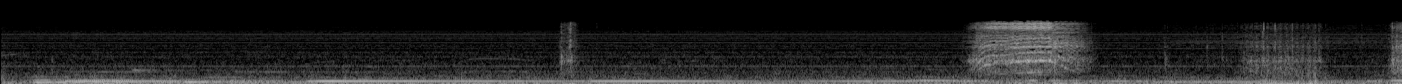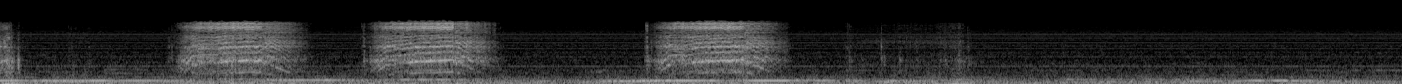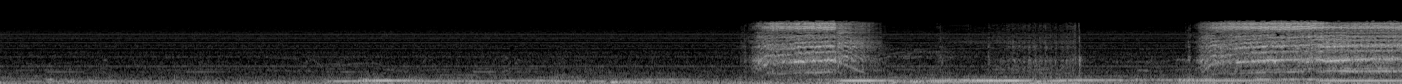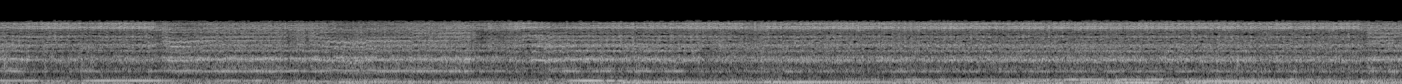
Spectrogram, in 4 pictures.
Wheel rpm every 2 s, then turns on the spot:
0, 0, 0, 0, 10, 50, 10, 10, 60, 50, 60, 10, 0, 0, 0, 0, 0, 20, 50, 10, 130, 160, 160, 160, 160, 160, 160, 160.
12-14 22-24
